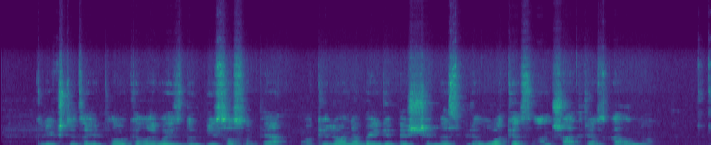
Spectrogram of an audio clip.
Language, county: Lithuanian, Vilnius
